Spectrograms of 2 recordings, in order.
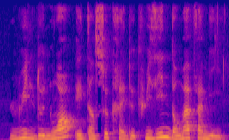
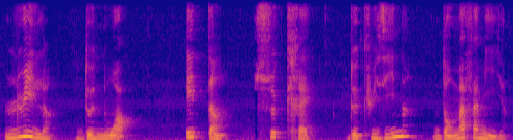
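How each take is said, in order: First: It is said at a natural, flowing conversational pace. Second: It is said slowly, each word carefully articulated. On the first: "je vais le prononcer plus naturellement" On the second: "voici euh, la prononciation de cette phrase"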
